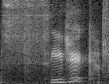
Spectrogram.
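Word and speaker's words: Šejić: And then on the 11th, I read Fine Print by Steven Sejic, I believe is how it's pronounced.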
